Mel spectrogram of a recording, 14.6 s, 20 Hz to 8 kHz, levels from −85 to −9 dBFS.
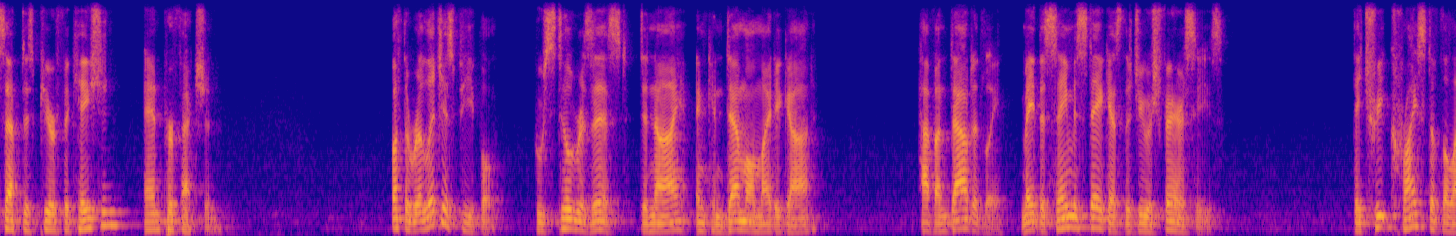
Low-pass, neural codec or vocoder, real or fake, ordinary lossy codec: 7.2 kHz; none; real; Opus, 16 kbps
